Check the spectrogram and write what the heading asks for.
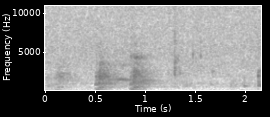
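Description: Quiet room with two soft, short handling knocks, about half a second and about a second in, as a light PVC pipe frame sheeted in plastic wrap is set against the enclosure.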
